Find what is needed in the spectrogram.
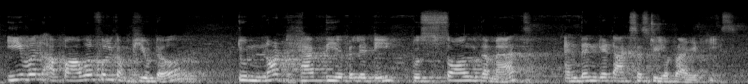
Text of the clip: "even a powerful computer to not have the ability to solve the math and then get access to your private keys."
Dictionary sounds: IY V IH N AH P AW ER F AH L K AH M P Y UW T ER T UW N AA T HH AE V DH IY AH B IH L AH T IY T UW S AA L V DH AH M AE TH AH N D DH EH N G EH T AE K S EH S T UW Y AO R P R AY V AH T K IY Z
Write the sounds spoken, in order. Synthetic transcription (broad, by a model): IY V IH N AH P AW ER F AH L K AH M P Y UW T ER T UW N AA T HH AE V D IY AH B IH L AH T IY T UW S AA L V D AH M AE T AH N D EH N G EH T AE K S EH S T UW Y AO R P R AY V AH T K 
